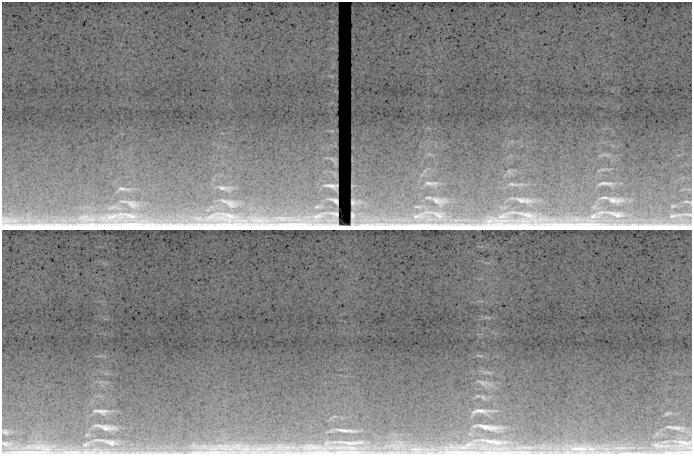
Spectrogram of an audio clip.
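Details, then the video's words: Siamese kitten meowing: high, arching meows repeated steadily about every three-quarters of a second, with a brief break near the middle, over a constant low hum. "gato miando filhote siamês"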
